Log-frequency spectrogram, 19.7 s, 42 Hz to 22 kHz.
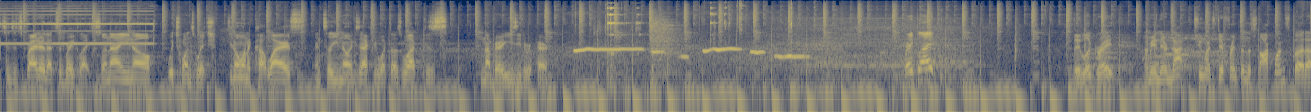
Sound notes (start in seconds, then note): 8.6 whistles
